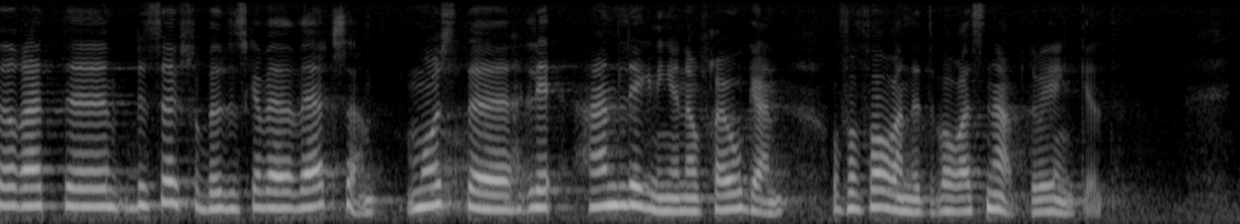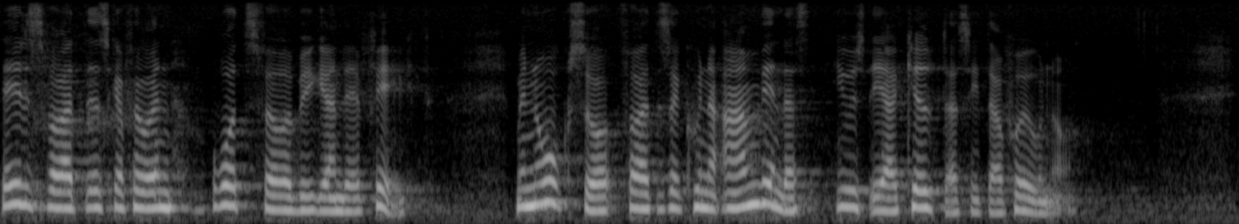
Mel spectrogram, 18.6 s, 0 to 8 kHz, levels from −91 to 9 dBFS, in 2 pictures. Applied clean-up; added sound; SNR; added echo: none; none; none; none.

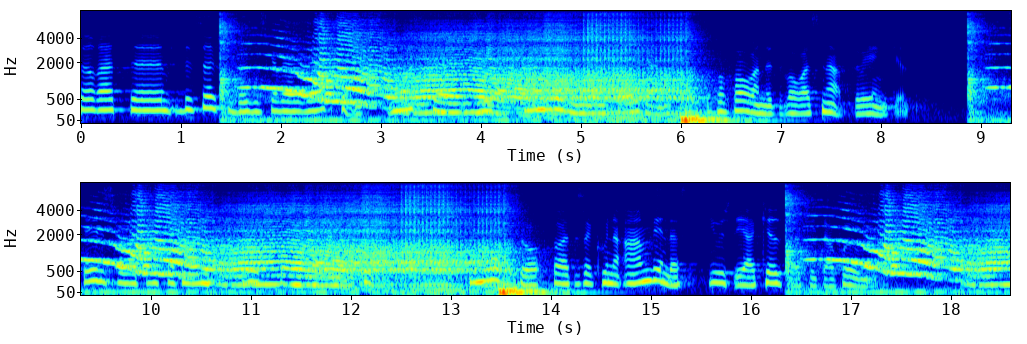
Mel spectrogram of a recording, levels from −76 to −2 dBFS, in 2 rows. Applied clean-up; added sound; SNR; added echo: none; Squeak; -5 dB; none.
